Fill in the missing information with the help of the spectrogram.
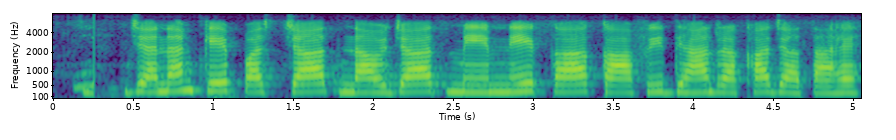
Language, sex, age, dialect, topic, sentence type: Hindi, female, 56-60, Garhwali, agriculture, statement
